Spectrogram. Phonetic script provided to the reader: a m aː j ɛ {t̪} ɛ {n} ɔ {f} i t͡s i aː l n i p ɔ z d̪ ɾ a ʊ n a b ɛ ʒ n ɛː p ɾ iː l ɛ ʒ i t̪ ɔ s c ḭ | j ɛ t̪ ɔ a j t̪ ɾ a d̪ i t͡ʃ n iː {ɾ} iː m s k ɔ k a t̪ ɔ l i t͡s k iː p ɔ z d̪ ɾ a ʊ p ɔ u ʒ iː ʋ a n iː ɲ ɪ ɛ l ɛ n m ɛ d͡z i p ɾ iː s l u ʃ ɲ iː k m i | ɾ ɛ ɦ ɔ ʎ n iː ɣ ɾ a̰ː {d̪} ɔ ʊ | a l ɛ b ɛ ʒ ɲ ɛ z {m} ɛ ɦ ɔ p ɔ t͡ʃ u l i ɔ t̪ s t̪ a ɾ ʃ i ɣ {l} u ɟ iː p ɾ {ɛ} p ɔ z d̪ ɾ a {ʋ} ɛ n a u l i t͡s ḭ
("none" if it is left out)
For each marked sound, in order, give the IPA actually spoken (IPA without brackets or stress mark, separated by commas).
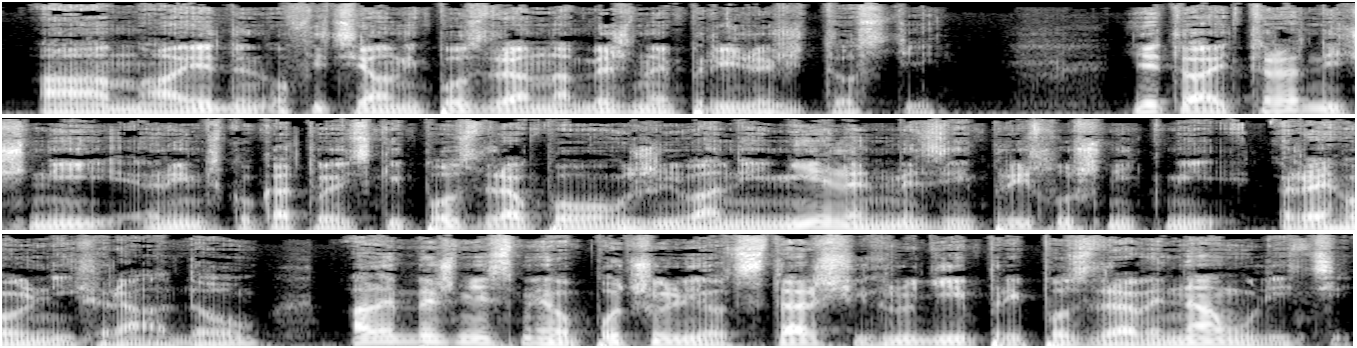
d̪, n, f, ɾ, d̪, m, ʎ, i, ʋ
